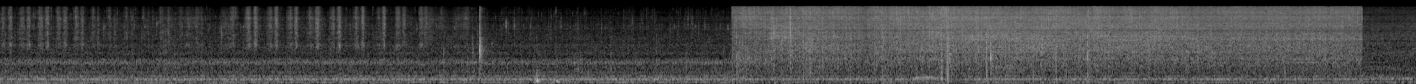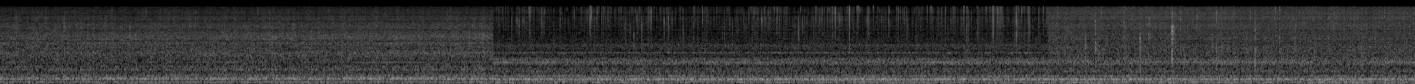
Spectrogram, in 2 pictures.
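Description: Food sizzling and crackling in a frying pan: a beef steak searing, later shrimp coated in egg. About seven seconds in, a much louder steady hiss starts and lasts about six seconds before it drops back.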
